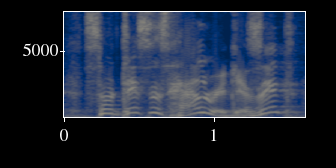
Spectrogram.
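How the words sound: The voice sounds like a goblin.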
